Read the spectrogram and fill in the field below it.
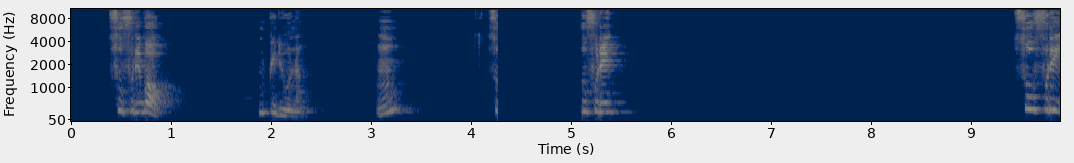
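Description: A woman speaks calmly in short phrases, close to a phone microphone.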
